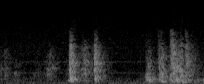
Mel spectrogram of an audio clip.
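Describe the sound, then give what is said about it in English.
The wooden door of a small cabin in the wild, rough country north of Rimrock opening, with four short, hollow bursts of rattle and clatter in two quick pairs, moderately loud, with no one talking. “Let us in. Close the door.”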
